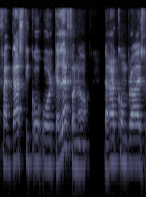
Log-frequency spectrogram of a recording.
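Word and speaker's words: fantástico: from the end is Fantastico the same goes with the phonetic sound Falls on the third syllable from the end so this word is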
